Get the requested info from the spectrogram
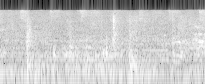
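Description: Bowling alley din: loud background music over crowd chatter, with a couple of sharp knocks.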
